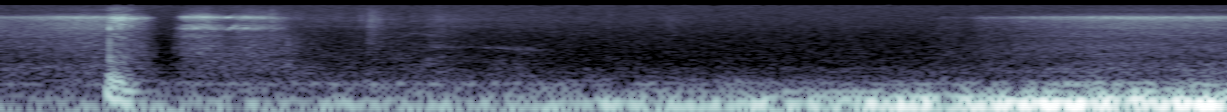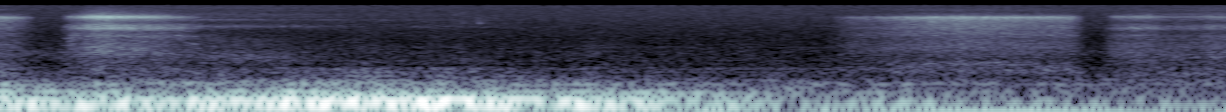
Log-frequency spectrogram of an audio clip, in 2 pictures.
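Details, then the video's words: Dreaming French Bulldog breathing heavily in sleep: a sharp snort early on, then a long low rumbling stretch that swells and fades, punctuated by airy nasal hisses every few seconds, indoors with no other sounds. "Snoring French bulldog has dreams"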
